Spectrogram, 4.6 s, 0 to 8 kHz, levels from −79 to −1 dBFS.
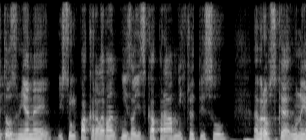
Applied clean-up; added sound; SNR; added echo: neural mask model DeepFilterNet 3.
